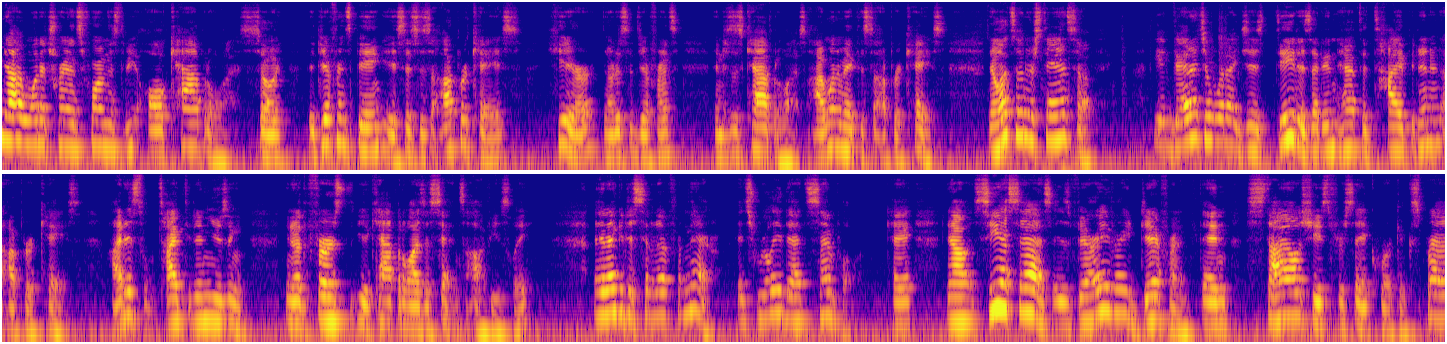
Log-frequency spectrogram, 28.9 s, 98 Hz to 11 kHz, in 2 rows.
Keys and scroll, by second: 10.4 super+s.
